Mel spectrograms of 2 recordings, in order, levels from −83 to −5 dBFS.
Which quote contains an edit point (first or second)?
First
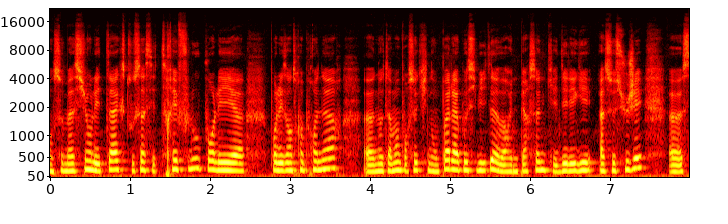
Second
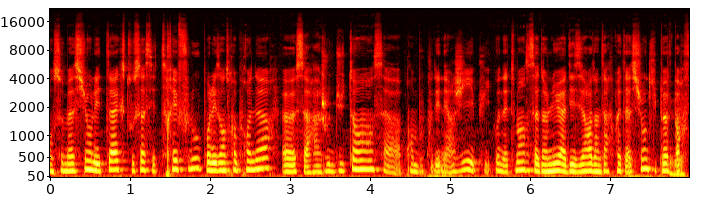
second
